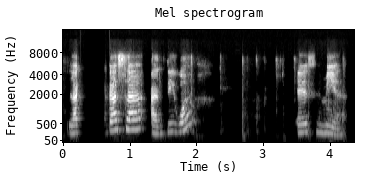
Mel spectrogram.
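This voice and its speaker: A woman's voice: fairly high pitch, expressive, extremely slow, fairly bright tone, a little hiss or hum. A woman teaching a Spanish grammar class online, patiently checking that students follow. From Mexico. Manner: patient, checks understanding often. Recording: dull lo-fi audio.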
